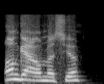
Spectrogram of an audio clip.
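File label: French male, voice; Pirates Of The Caribbean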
